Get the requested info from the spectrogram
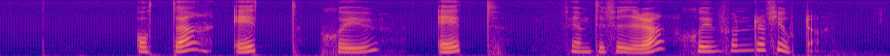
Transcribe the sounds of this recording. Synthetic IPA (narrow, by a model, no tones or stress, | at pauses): ʔɔt̪ːaʔɛt̪ɧʉ̟ː | ʔɛt̪ | fɛmt̪ɪfyːɾaɧʉ̟ːhɵnd̪ɾafjʊːʈɔ̰n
